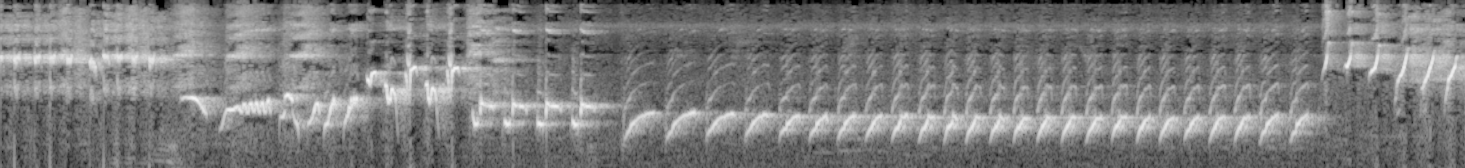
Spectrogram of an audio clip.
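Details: Murai batu (white-rumped shama) song played to provoke other birds into singing: varied opening phrases, then a long rapid series of identical rising upslurred notes, about eighty a minute, ending in a high whistled flourish.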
